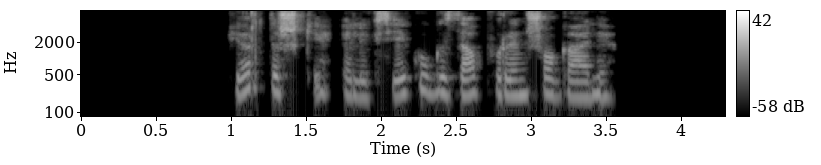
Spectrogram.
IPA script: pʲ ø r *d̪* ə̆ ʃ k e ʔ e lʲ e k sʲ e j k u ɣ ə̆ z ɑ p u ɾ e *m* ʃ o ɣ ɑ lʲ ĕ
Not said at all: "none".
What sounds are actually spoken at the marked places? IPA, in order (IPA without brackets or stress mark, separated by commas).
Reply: t̪, n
